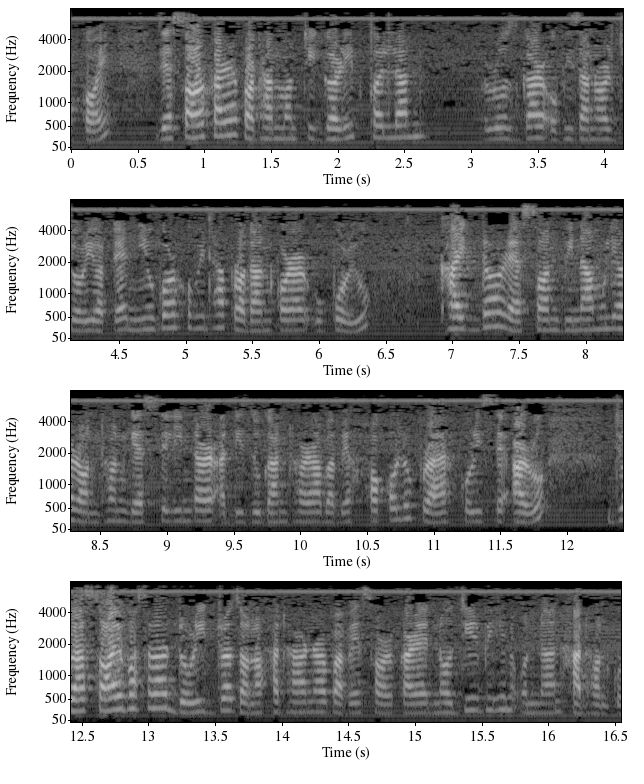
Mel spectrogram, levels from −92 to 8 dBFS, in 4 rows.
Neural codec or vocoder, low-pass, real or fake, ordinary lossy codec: none; 7.2 kHz; real; none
